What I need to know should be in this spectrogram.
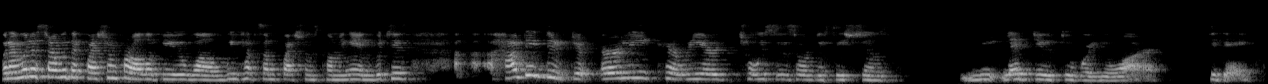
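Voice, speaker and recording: Mellow woman moderator in a roomy space. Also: a little high, unhurried. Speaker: panel moderator. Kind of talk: moderating a panel. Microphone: video call. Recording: dull, roomy video call audio.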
